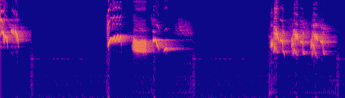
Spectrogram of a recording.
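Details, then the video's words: Orange-headed thrush song, female versus male used as a lure: three bursts of bright whistled and chattering notes, with buzzier, harsher elements in the middle phrase, on a silent background. "SUARA ANIS MERAH BETINA VS ANIS MERAH JANTAN NGEPLONG || PANCINGAN ANIS MERAH MACET"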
